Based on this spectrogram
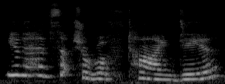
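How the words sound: It is said in a British accent. The speaker calls it right. "this is the British accent lady"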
